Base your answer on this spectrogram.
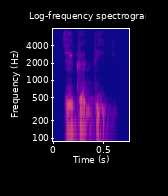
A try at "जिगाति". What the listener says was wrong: जिगाति. जिगति नहीं है, जिगाति. हलादि पित् प्रत्यय परे न किंचित कार्यं भवति. अजादि पित् प्रत्यय परे अच्सन्धिः भवति. तो जिगा प्लस ती, जिगाति.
